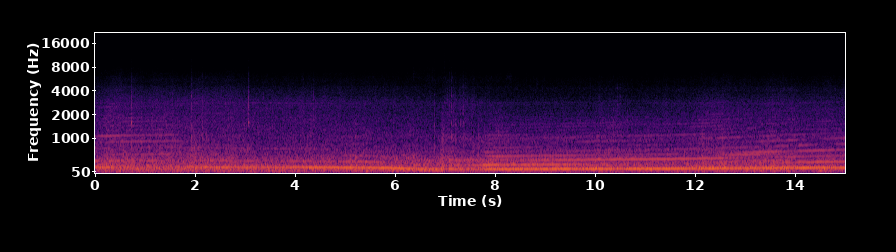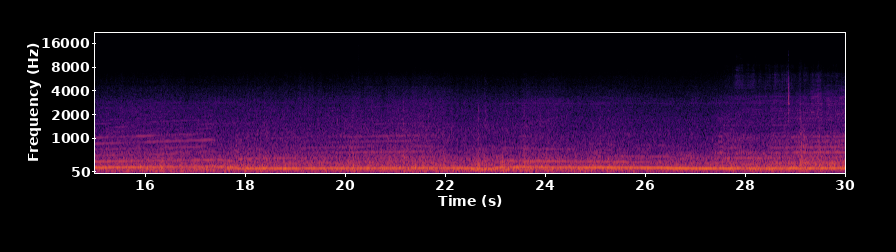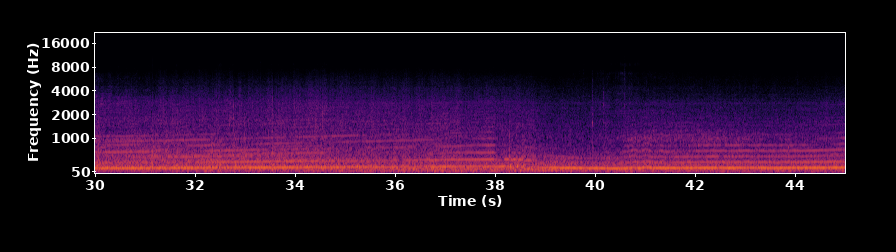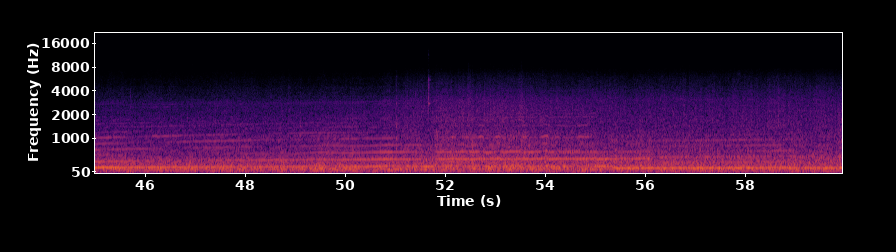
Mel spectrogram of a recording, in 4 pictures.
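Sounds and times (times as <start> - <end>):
road and tyre noise: 0.0 - 59.9
race car engine pulling hard: 26.9 - 59.9.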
